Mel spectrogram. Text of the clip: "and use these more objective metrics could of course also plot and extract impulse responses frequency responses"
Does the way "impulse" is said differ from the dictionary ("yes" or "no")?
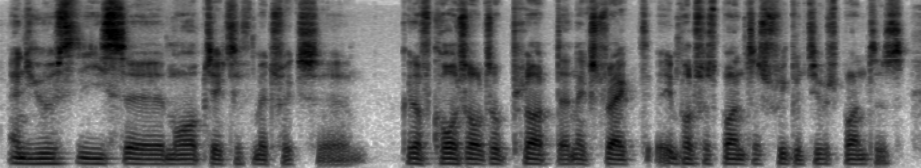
no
